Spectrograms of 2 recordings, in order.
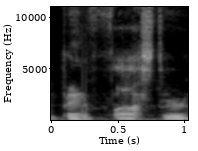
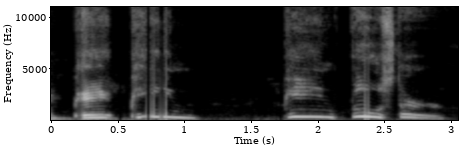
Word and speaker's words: Penn Foster: It's actually Penn Foster. They were too advanced in English, so we're getting like a more moderate way to pronounce things. So people say Peen Foster, Foster.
